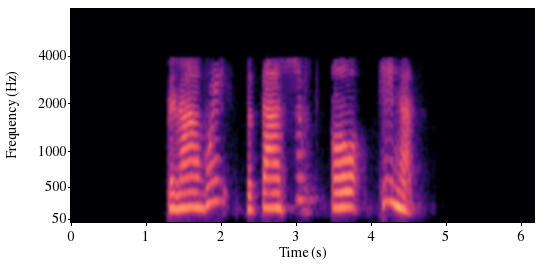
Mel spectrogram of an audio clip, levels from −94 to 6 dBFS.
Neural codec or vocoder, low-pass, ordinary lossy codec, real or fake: codec, 16 kHz, 1 kbps, FreqCodec, larger model; 7.2 kHz; AAC, 16 kbps; fake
